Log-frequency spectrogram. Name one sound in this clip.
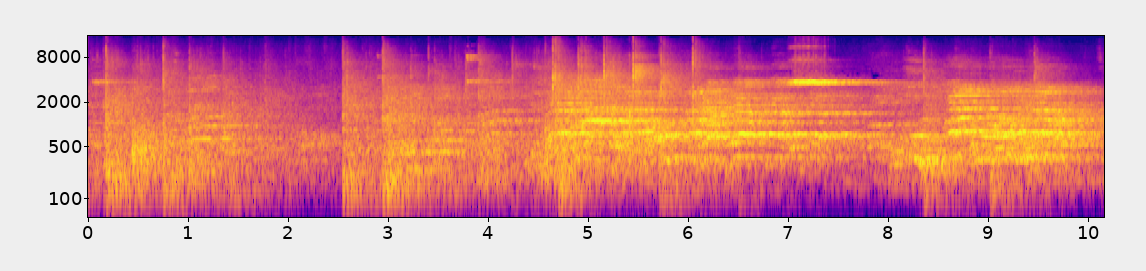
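A basketball bounces with echoing thuds.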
